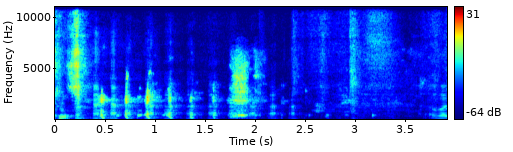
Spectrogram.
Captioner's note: laughter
